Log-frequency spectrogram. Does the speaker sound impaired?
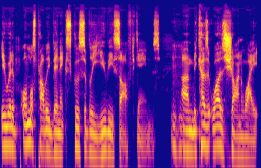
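Yes: cleft lip and palate; bandaged.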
